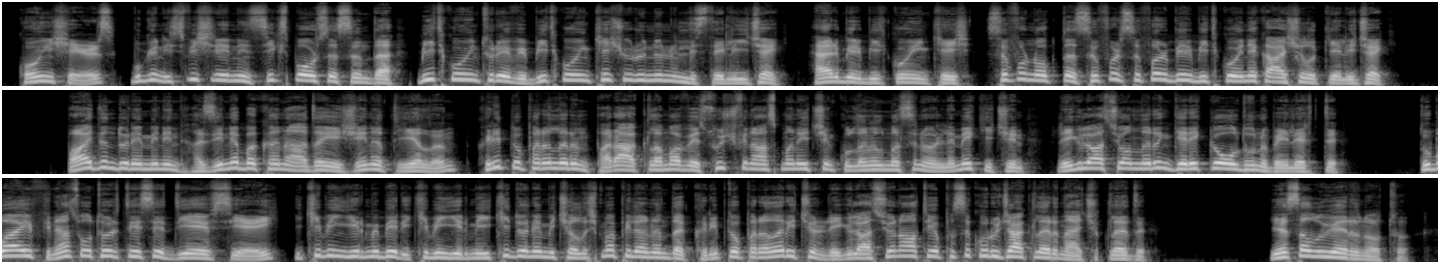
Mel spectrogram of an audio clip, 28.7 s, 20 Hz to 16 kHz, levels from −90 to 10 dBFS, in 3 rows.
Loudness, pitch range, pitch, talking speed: -19 LUFS, 130-200 Hz, 170 Hz, 125 wpm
